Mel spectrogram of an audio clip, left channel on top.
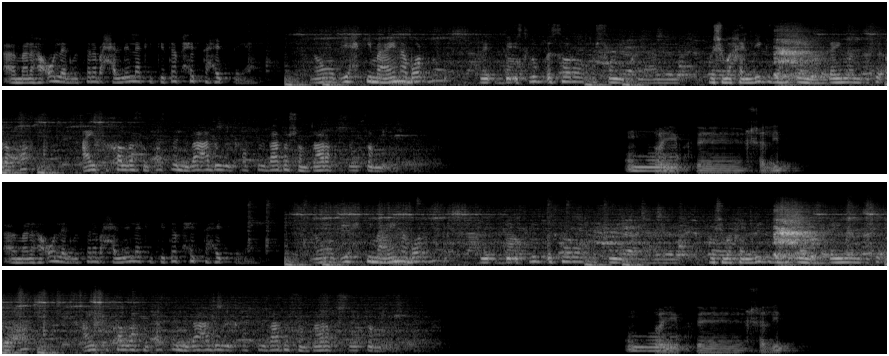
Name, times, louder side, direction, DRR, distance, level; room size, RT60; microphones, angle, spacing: voice 1, 0.0-2.6 3.1-9.2 9.6-12.8 15.1-15.6, left 1 dB, 60° left, 0.8 m, -37 dB
sound 1, 2.5-3.5 3.8-4.4 4.9-5.0 5.5-6.5 6.8-7.4 7.9-8.0 8.5-9.5 9.8-10.4 10.7-10.8, right 1 dB, 70° right, 1.1 m, -44 dB
sound 2, 2.8-13.2, right 5 dB, 40° right, 1.1 m, -38 dB
voice 2, 15.4-16.6, left 1 dB, 10° left, 1.1 m, -42 dB
15.5 x 6.0 x 5.0 m
head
